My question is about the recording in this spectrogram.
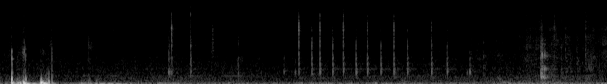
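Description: Two heavy handling knocks right at the start, then a quick run of sharp clicks, about seven or eight a second, from about three seconds in, as a portable cordless tyre inflator is handled and set. Its pump motor is not running.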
